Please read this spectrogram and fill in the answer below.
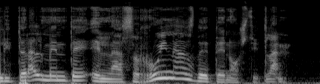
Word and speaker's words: Tenochtitlan: y fortificaron la ciudad de tenochtitlán perdón de tenochtitlan no sé por qué insisten en pronunciarla mal pero tenochtitlan porque porque pensaron que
